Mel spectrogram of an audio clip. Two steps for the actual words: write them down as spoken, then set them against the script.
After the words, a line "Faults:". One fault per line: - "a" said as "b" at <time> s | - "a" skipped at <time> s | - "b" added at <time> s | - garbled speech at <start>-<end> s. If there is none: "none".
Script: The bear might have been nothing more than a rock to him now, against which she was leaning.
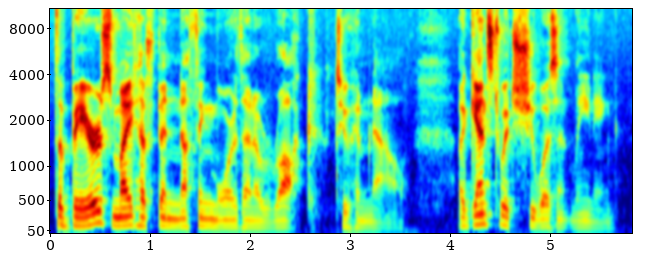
The bears might have been nothing more than a rock to him now, against which she wasn't leaning.
Faults:
- "bear" said as "bears" at 0.1 s
- "was" said as "wasn't" at 4.8 s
